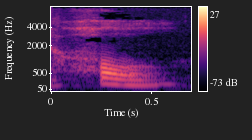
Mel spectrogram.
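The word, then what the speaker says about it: whole: again there's an exception sometimes the WH will make just an H sound with the W being silent as in the words who and hole the wa sound can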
